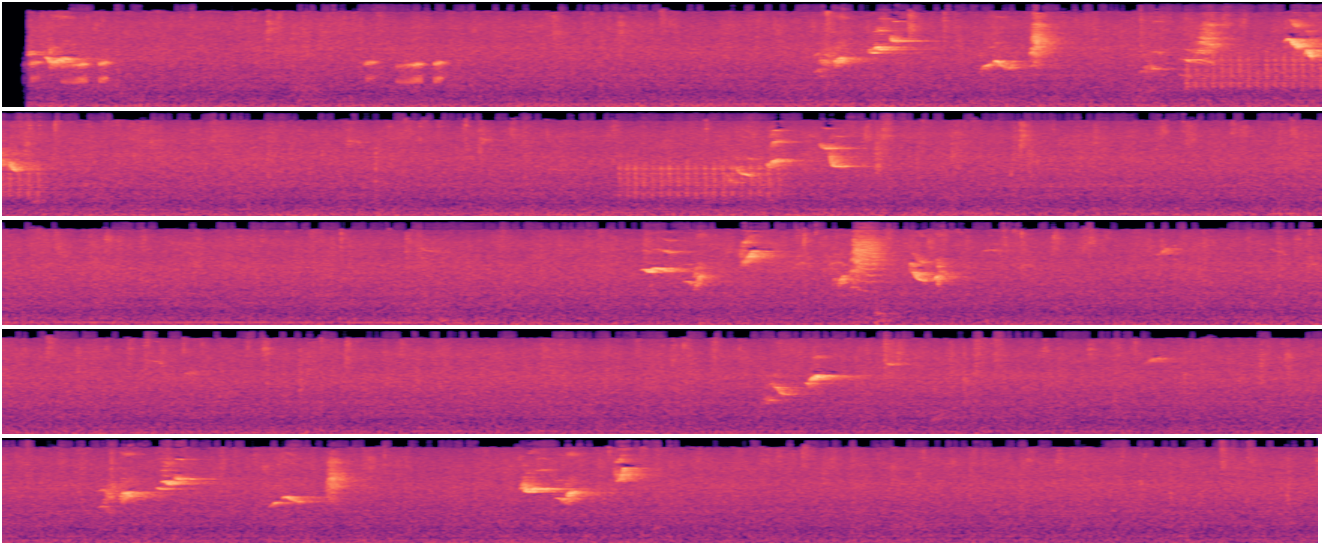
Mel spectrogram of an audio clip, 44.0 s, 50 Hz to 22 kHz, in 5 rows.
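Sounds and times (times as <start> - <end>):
frogs chirping: 0.2 - 0.8, 2.4 - 3.1, 7.6 - 9.5, 12.8 - 14.6
rushing water: 0.2 - 43.9.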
